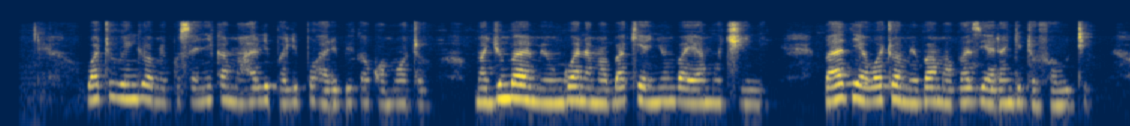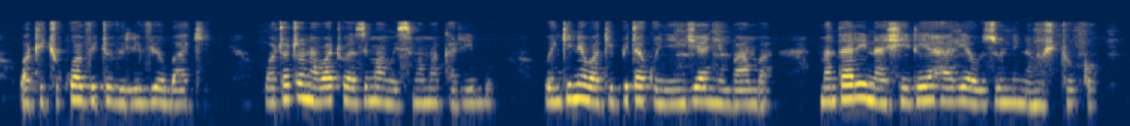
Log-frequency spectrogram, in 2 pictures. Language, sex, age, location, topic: Swahili, female, 18-24, Kisumu, health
